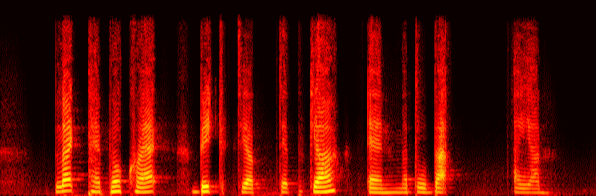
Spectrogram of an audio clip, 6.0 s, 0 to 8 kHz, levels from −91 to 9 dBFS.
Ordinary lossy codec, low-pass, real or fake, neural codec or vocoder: none; 7.2 kHz; fake; codec, 16 kHz, 0.5 kbps, X-Codec, HuBERT features, trained on general audio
